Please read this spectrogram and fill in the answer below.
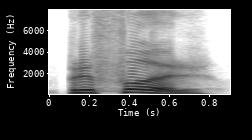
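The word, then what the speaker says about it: prefer: हाँ, जोर पहले सिलेबल एक् पर है, लेकिन प्रेफर में जोर दूसरे सिलेबल फर पर है। प्रेफर।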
